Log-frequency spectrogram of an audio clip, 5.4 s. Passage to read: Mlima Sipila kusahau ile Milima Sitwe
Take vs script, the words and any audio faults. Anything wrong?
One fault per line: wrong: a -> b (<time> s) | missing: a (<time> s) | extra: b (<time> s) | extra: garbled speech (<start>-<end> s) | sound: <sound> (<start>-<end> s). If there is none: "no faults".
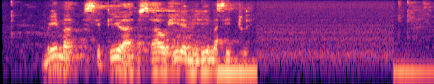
no faults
